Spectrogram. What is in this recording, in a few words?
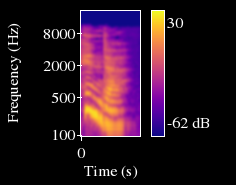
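"Hinder", British English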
